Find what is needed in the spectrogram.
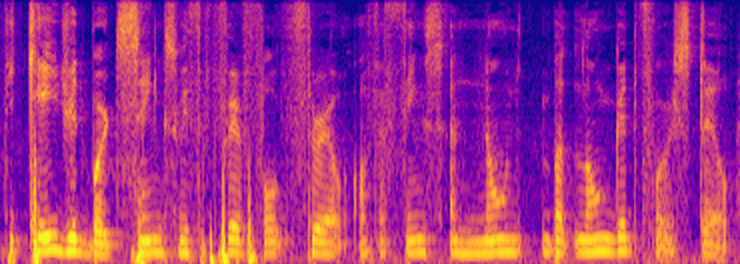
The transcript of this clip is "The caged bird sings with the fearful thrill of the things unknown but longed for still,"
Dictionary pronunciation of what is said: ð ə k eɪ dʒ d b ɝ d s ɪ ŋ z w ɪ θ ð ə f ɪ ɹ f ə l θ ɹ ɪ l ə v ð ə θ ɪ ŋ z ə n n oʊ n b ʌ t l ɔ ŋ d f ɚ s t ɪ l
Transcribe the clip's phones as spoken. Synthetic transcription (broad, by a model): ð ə k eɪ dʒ d b ɝ d s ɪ ŋ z w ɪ ð ə f ɪ ɹ f ə l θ ɹ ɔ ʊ ə v ð ə θ ɪ ŋ z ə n n oʊ n b ʌ t l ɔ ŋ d f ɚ s t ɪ l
